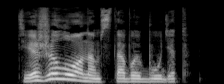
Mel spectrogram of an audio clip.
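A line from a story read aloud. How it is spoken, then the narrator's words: Skeptical grumble. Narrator (Russian): скептично проворчал Котейка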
